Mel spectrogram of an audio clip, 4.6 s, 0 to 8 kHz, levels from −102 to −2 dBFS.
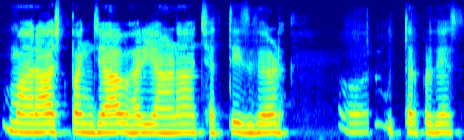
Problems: constant background noise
